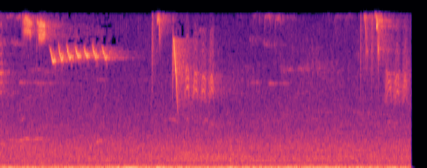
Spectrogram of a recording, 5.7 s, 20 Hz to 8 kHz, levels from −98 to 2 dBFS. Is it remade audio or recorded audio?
recorded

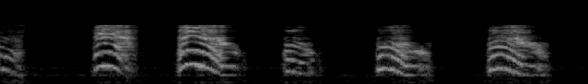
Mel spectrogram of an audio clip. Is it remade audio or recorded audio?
remade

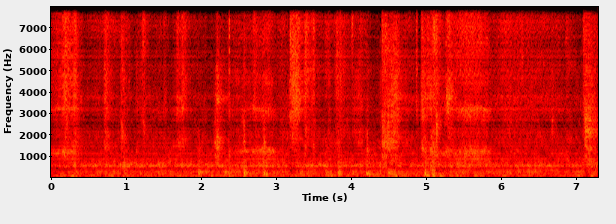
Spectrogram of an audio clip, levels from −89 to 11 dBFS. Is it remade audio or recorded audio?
remade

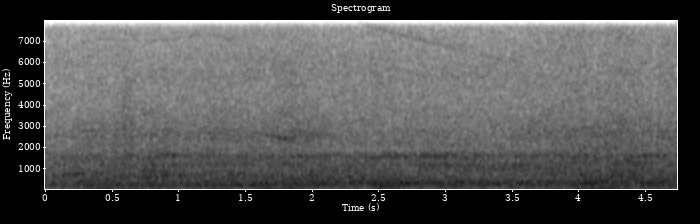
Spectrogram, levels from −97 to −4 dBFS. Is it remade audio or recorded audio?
recorded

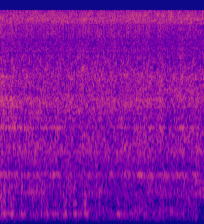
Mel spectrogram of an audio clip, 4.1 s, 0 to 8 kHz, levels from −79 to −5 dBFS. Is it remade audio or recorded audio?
remade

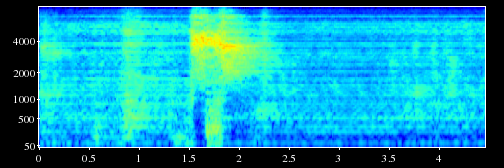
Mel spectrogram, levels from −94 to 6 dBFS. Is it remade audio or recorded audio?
remade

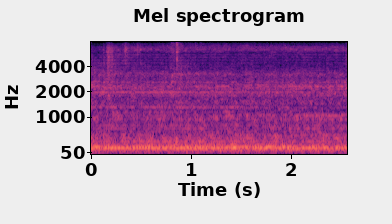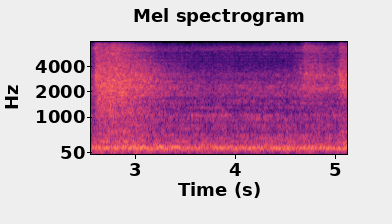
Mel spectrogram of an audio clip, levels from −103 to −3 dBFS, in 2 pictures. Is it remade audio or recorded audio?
remade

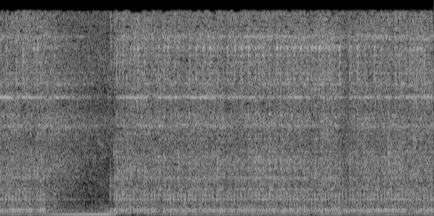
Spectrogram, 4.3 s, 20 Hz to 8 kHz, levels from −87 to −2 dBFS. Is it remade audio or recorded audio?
recorded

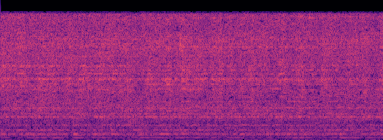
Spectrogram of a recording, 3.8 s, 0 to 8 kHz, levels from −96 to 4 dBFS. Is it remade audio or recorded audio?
recorded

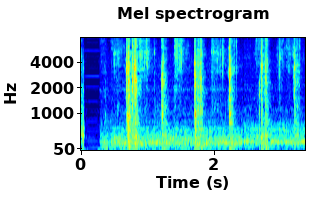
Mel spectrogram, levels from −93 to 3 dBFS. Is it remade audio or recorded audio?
remade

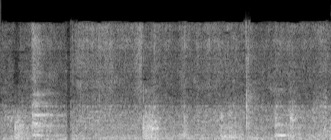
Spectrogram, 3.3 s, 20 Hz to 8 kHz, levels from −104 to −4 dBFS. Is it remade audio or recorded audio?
remade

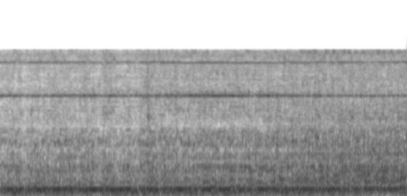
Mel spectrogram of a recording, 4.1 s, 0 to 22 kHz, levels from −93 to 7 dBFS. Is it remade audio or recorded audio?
remade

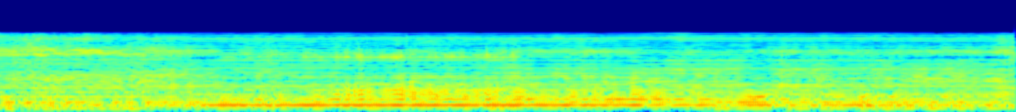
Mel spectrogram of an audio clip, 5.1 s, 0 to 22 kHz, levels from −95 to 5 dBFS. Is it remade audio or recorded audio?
remade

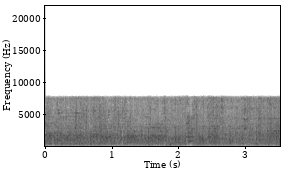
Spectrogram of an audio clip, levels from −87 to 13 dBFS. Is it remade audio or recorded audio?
recorded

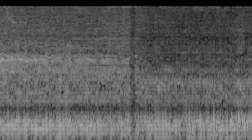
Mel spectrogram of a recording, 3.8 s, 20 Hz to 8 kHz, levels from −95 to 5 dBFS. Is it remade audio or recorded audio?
remade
